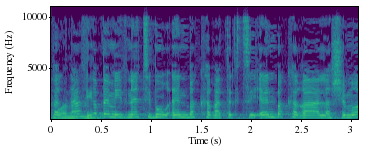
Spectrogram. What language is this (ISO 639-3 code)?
heb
